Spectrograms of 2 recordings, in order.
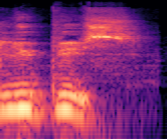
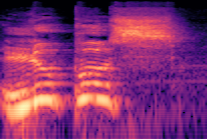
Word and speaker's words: lupus: vous ont appris latin le U on prononce u on dit lupus mais en fait les romains prononcit ou il disait loupous idem pour le V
